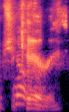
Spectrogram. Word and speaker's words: Sha'Carri: Sha'carri. Shout out to you. Sha'carri. It's very easy. It's simple. It's just spelled with the C, but it sounds like a K.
